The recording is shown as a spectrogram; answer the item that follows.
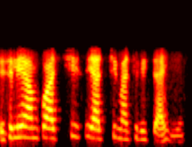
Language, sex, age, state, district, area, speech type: Urdu, female, 60+, Bihar, Supaul, rural, conversation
